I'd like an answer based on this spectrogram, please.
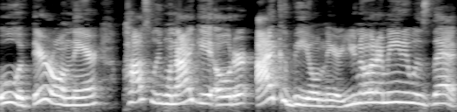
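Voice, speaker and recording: Using an ordinary speaking voice, a woman talks at a fairly quick pace with lively intonation. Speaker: podcast co-host. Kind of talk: casual interview. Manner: laughs often.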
